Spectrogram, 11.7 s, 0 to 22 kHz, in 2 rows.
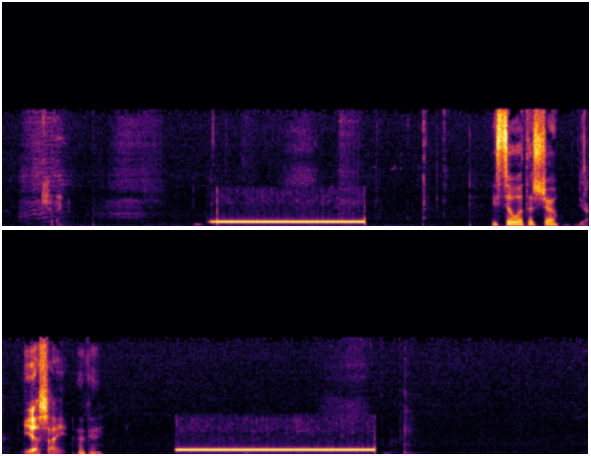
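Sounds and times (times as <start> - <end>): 
Skype call electronic dialing tone: 2.1 - 3.6, 7.6 - 9.6
speech: 4.9 - 7.0.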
